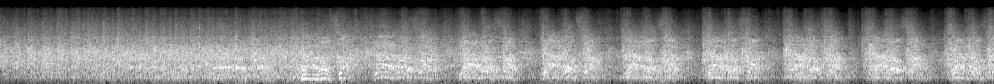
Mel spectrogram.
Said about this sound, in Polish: Przywitajmy bardzo serdecznie pana premiera, prezesa Jarosława Kaczyńskiego. Przywitajmy również pana premiera Mateusza Morawieckiego. Proszę o gorące brawa.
